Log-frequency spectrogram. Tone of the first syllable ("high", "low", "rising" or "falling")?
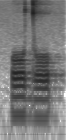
high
